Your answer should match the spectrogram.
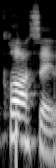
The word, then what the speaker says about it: Clase: Yeah, Volpe came out in the 9th, got a double, RBI double against one of the best closers in Clase.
